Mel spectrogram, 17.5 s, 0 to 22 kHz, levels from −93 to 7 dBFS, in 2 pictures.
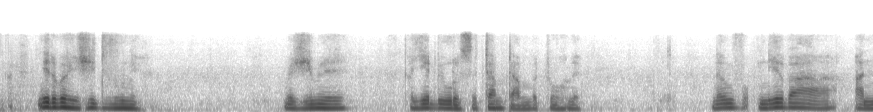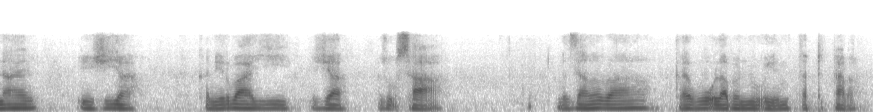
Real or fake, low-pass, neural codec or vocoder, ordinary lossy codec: fake; 7.2 kHz; codec, 16 kHz in and 24 kHz out, 0.8 kbps, FocalCodec, streaming, 65536 codes; Opus, 16 kbps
